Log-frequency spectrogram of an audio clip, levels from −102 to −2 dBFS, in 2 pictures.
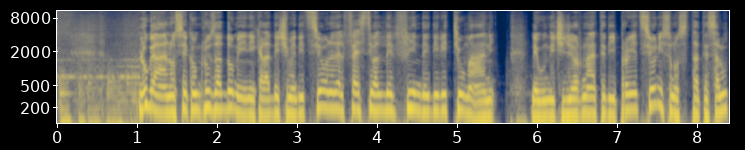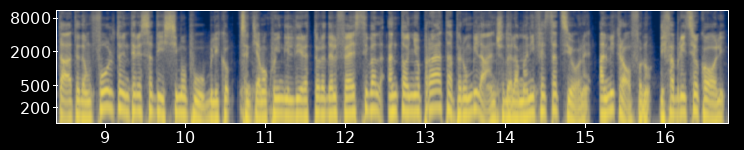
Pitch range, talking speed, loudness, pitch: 135-175 Hz, 170 wpm, -16 LUFS, 155 Hz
